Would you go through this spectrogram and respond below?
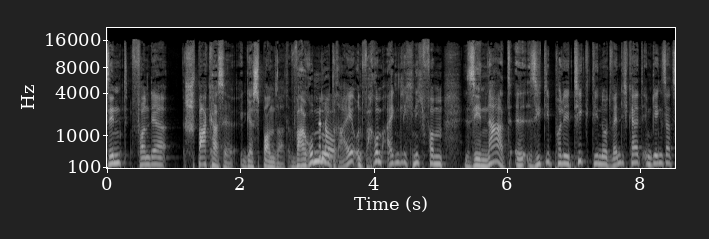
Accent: Baden-Württemberg, Germany; oder besonders schlimm, weil meine Heimat, Schwätzbinkle. Ja, es ist peinlich, aber es ist halt auch Schwaben

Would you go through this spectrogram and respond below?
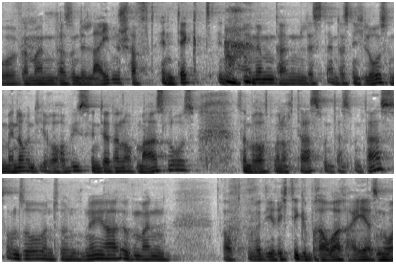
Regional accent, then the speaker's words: Thuringia, Germany; Na, ich komme ja ursprünglich und gebürtig aus Thüringen

